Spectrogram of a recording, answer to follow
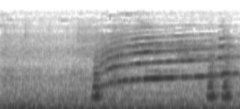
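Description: Electronic emergency-vehicle siren heard from inside a car: about a second in it starts and winds up in pitch, then holds a high steady note, over the low rumble of the car on the road.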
